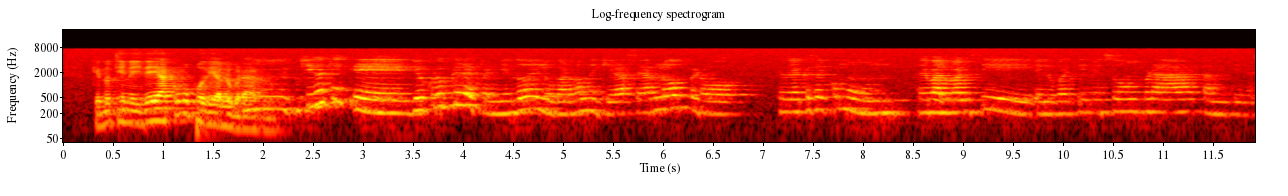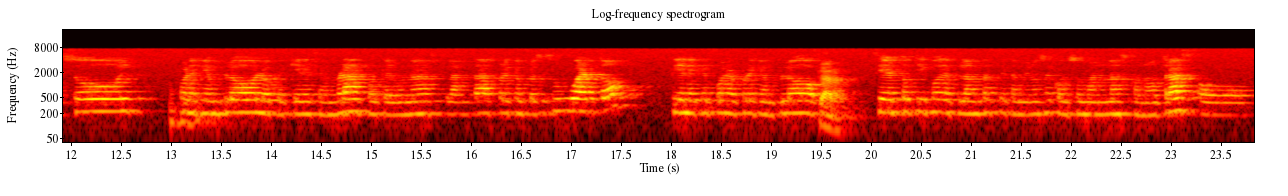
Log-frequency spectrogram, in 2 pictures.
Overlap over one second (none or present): none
